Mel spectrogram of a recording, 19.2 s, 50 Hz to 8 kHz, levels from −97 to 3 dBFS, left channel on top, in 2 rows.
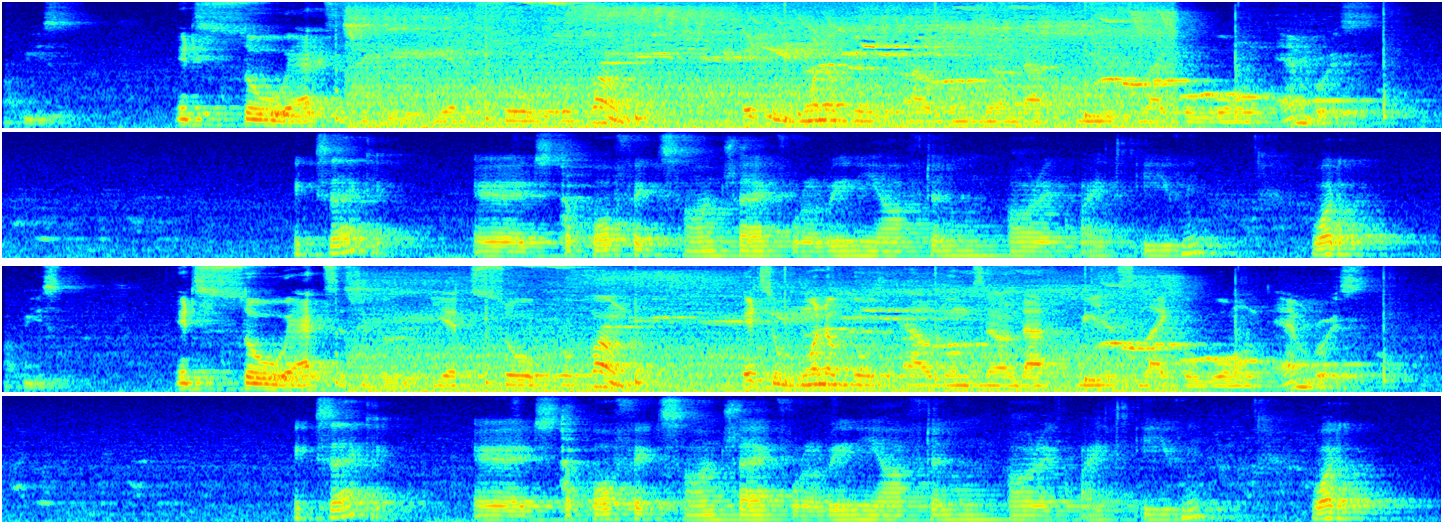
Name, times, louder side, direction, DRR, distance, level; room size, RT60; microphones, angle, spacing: voice 1, 1.2-4.2 4.9-9.1, right 1 dB, 50° right, 5 dB, 3.0 m, -27 dB
sound 1, 2.2-2.4 3.2-3.5 4.2-4.5 5.2-5.4 6.2-6.4 7.2-7.5 8.2-8.4 9.2-9.3, equal, 10° left, 0.9 m, -34 dB
sound 2, 2.3-7.8, left 3 dB, 60° left, 1.5 m, -31 dB
sound 3, 3.9-6.8 7.3-9.1, left 2 dB, 30° left, 5.7 m, -34 dB
voice 2, 11.5-12.1 12.7-17.6 18.0-18.5, equal, 10° right, 1 dB, 1.7 m, -33 dB
23.5 x 17.0 x 7.0 m, 0.97 s
head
